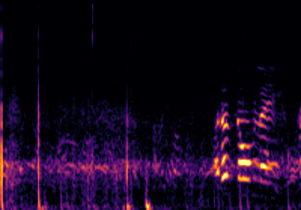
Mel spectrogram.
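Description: A man's voice through a handheld megaphone, starting about three seconds in after a pause broken by a few sharp clicks.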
